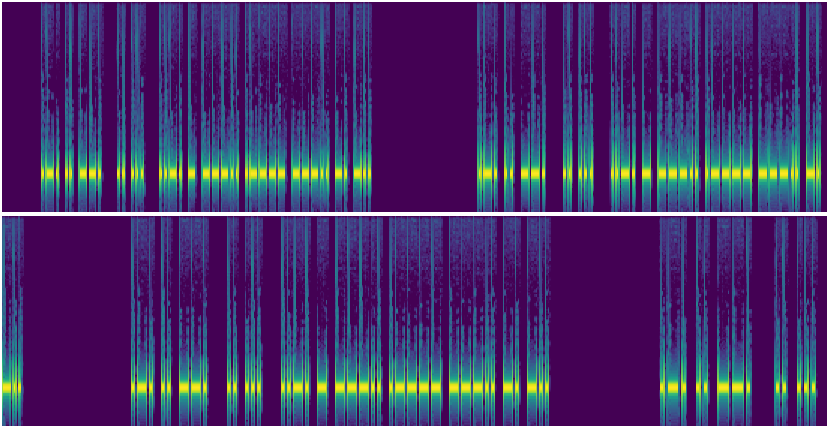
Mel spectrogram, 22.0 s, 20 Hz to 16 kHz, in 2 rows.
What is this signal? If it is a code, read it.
Morse code, heard as a keyed tone, about 31 wpm, 700 Hz. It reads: RIG IS FT818ND RIG IS FT818ND RIG IS FT818ND RIG IS
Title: Speed-Racing Common QSO Phrases - 25wpm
